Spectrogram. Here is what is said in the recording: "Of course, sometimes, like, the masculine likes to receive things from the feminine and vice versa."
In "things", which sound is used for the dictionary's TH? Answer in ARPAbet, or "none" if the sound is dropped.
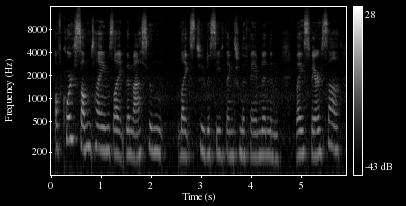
TH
